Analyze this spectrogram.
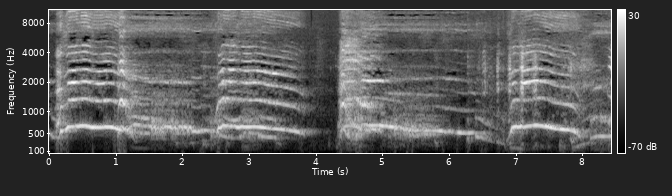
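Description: A dog howling in a string of long, drawn-out notes, each one to two seconds, with a short break about four seconds in. A woman's voice howls along with it.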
